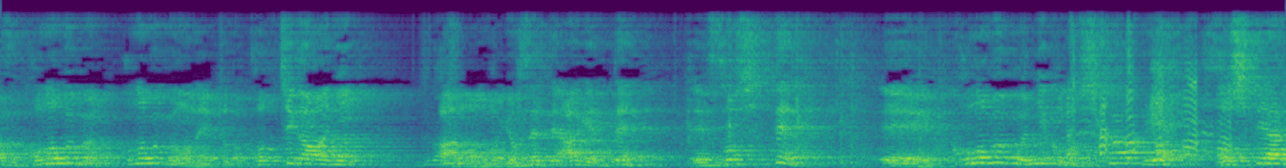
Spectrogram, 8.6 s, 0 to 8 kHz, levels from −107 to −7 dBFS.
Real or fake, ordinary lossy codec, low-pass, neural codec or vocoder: fake; none; 7.2 kHz; vocoder, 24 kHz, 100 mel bands, Vocos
